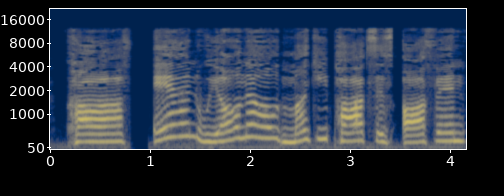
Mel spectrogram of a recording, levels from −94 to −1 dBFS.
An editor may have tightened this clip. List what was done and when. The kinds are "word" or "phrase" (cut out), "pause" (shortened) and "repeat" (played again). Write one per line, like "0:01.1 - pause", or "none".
0:02.3 - word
